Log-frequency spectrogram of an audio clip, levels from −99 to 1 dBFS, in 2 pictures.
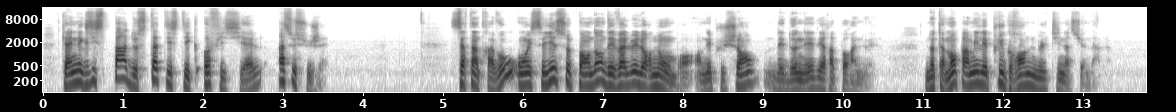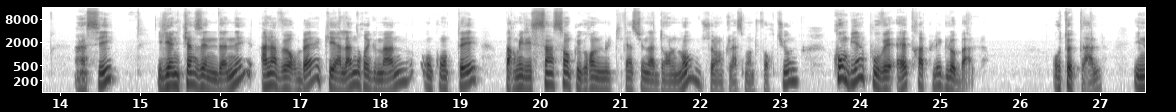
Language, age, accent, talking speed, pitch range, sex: French, 50-69, French, 145 wpm, 110-160 Hz, male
